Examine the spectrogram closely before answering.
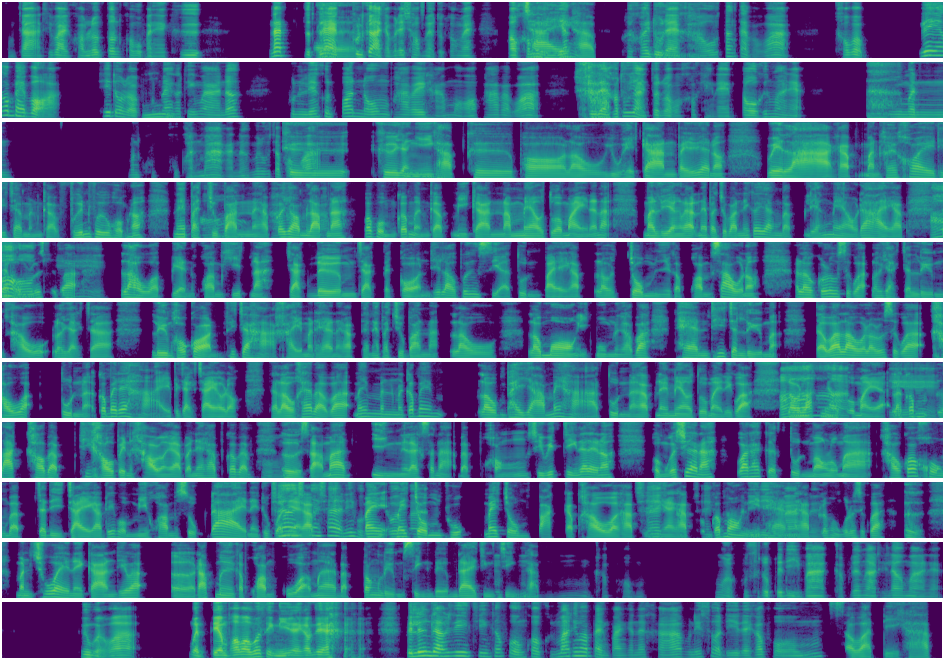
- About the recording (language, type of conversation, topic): Thai, podcast, คุณรับมือกับความกลัวเวลาอยากปล่อยวางสิ่งเดิม ๆ อย่างไร?
- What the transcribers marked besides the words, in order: "ผูกพัน" said as "ขุกพัน"; "ฟื้นฟู" said as "ฟื้นฟือ"; chuckle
